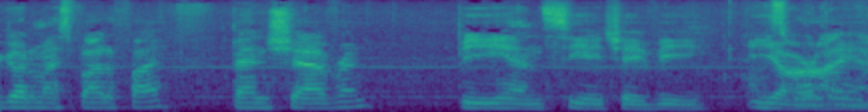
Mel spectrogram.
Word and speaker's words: Chaverin: to my spotify ben chavron b-n-c-h-a-v e-r-i i don't know how to say your last name chevron two syllables but it's like it really should be three if we're going back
